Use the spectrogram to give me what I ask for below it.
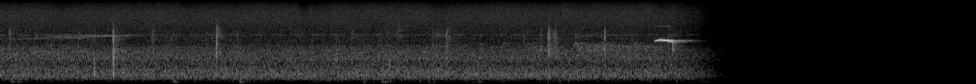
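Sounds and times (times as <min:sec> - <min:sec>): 
quiet hiss: 0:00.0 - 0:07.4
Ochre-breasted antpitta whistled note in the Andes, South America: 0:06.5 - 0:07.0.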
